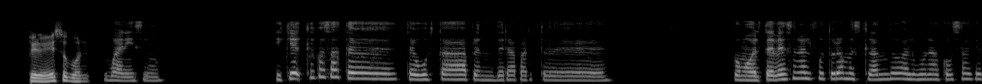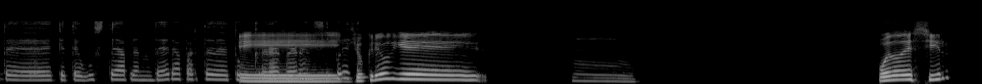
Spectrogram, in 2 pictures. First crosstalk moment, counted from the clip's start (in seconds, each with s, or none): 12.2 s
